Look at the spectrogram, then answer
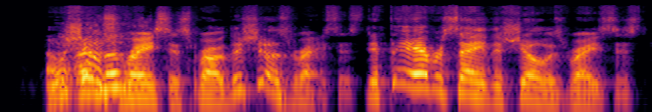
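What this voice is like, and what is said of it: Usual voice. Nothing is said of it.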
